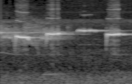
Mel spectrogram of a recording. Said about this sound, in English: I laugh every time I hear this character, but I actually love it. To me, it signifies warmth and beauty. To get more information on this not-so-incredible songster, Google the Nightingale Wren.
